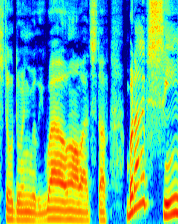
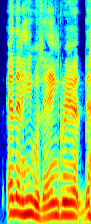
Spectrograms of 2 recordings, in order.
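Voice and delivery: ordinary delivery

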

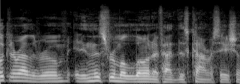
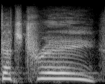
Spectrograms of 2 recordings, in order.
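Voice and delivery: high, giddy fan outburst, acted out; starstruck excitement; 13 semitones higher than usual. Fan telling his wife who he spotted, starstruck excitement. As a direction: point out your idol in a high excited voice.

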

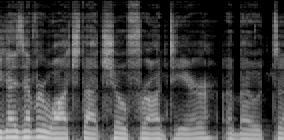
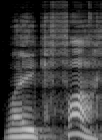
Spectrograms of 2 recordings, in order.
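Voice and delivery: ordinary delivery

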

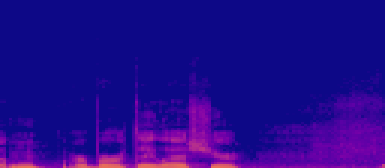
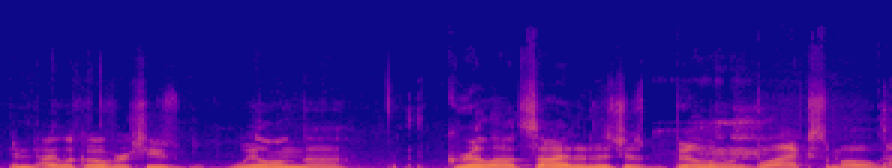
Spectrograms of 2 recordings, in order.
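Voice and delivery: ordinary talk, nothing marked

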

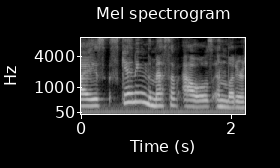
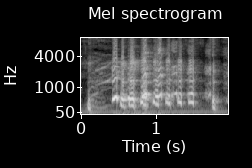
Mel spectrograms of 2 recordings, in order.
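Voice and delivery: high, loud burst of laughter; sudden loud giggling; laughing; 7 semitones higher, 8 dB louder than usual. Real, not acted. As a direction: crack up laughing. Laughs at the story.

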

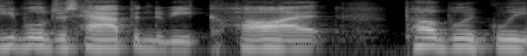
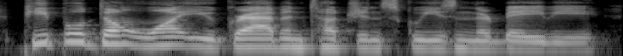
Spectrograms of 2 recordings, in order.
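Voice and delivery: ordinary talk, nothing marked

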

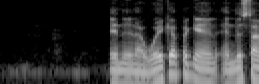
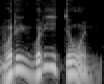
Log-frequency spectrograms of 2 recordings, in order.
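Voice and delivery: imitated wife; 8 semitones higher than usual. Voices his woken wife asking again.

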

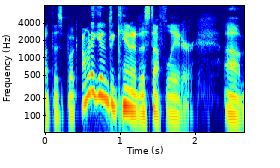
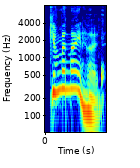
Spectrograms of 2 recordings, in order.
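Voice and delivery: mock plea; 10 semitones higher, faster than usual. Mock plea to British royal family.

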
